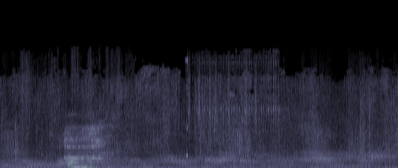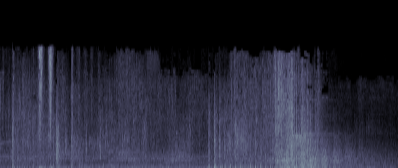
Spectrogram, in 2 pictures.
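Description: Electricity crackles and zaps in short bursts.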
